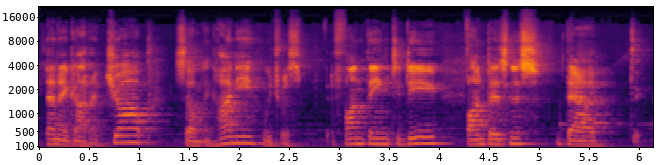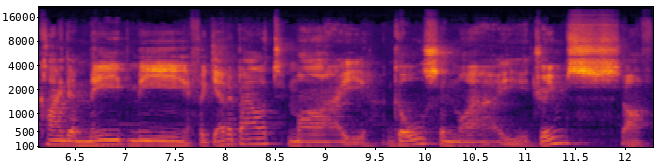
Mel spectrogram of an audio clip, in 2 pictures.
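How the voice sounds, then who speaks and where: Young male teacher, Russian native with American accent, unhurried reflective delivery, roomy sound. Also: medium pitch. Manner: calm, reflective, addresses viewers as guys. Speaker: English teacher and channel host. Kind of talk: personal storytelling vlog.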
